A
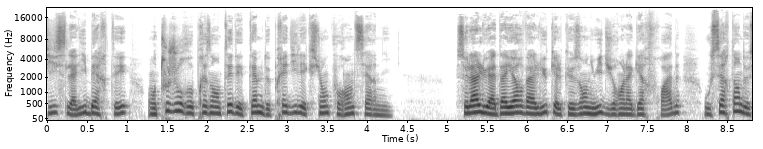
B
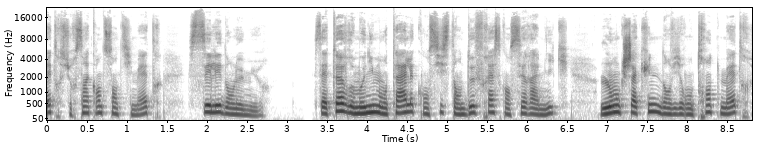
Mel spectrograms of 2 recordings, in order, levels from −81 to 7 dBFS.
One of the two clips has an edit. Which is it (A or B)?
B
